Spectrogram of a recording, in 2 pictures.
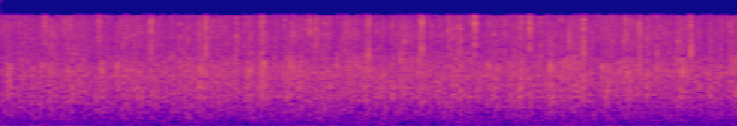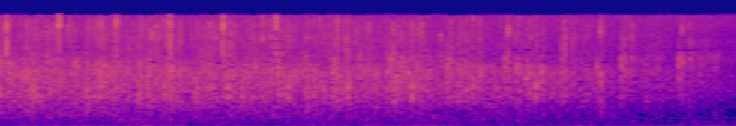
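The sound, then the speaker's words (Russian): An audience applauds Kenneth and Gloria Copeland steadily, a dense wash of many hands clapping at an even level before tapering slightly at the end, with no voices heard. “Давайте подарим им большие аплодисменты.”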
